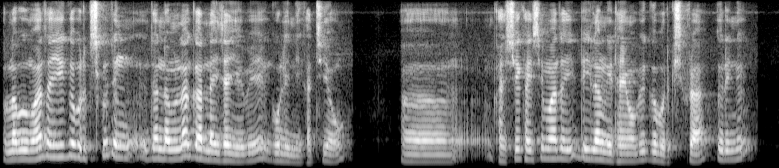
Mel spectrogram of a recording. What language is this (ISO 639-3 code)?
brx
